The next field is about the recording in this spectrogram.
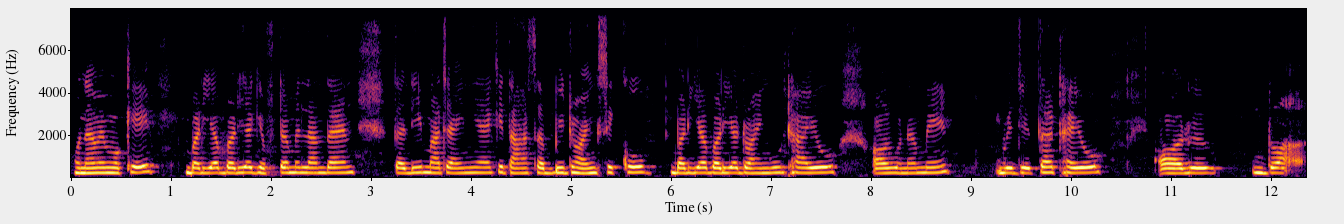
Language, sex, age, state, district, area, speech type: Sindhi, female, 18-30, Madhya Pradesh, Katni, urban, spontaneous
